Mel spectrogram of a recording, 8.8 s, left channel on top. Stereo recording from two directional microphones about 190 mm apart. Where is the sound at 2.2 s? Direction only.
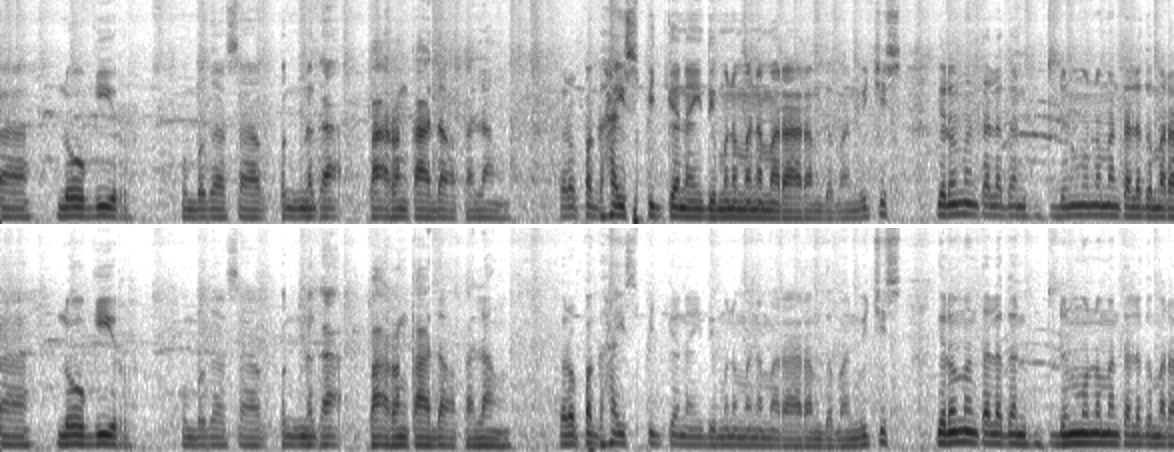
Centre (ahead or behind).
